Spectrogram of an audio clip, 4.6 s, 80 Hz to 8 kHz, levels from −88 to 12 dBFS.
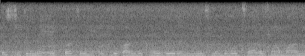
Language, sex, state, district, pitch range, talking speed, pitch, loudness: Hindi, female, Uttar Pradesh, Deoria, 220-235 Hz, 210 wpm, 225 Hz, -15 LUFS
